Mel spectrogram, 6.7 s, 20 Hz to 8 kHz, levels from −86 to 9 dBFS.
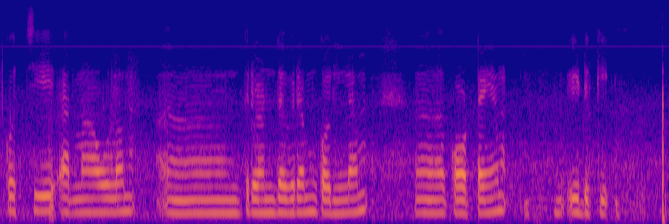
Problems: none marked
